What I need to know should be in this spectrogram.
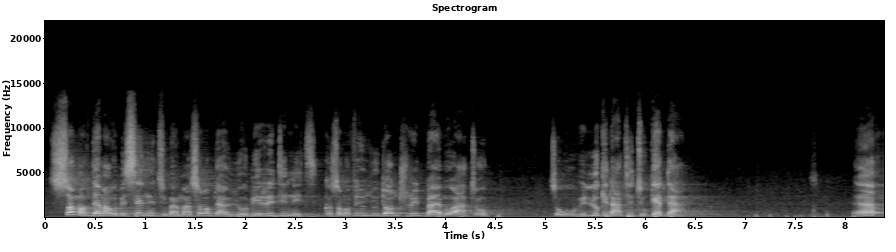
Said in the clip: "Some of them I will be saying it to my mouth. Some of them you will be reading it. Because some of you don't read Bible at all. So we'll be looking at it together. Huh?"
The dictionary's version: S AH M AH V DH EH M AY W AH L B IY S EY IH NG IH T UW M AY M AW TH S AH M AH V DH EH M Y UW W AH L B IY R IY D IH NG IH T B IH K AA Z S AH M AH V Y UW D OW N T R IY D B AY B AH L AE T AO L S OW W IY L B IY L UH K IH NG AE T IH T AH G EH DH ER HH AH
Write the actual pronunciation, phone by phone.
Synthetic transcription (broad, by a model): S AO M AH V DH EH M AY W AH L B IY S EY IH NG IH T UW M AY M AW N S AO M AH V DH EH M Y UW W AH L B IY R IY D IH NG IH T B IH K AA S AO M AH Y Y UW D OW N T R IY D B AY B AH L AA T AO S OW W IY W B IY L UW K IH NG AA T IH T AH G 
